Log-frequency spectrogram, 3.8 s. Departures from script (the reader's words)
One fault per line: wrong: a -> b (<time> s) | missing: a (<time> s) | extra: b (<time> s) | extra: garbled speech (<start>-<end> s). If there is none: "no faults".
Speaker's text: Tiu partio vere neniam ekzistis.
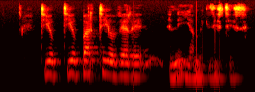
extra: tiu (1.0 s)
